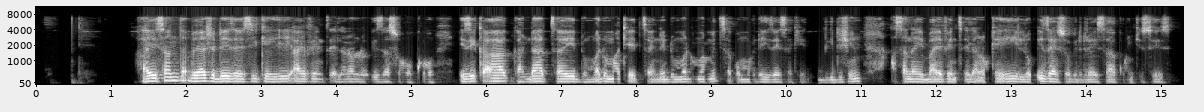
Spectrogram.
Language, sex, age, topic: Gamo, male, 25-35, government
